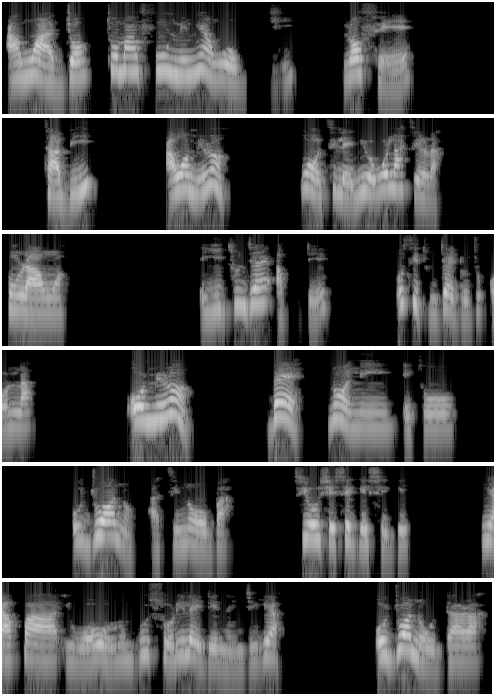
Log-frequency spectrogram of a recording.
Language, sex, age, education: Yoruba, female, 30-45, tertiary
